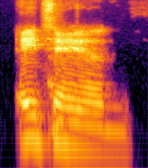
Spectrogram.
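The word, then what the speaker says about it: Achane: It's um Achan?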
